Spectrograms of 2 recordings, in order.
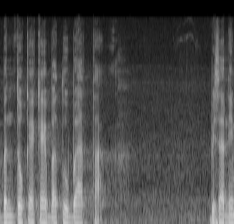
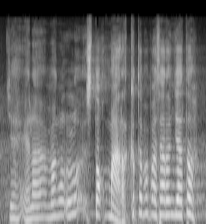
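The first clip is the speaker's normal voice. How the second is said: exasperated; 9 semitones higher, 5 dB louder than usual. Retold or imitated. Mocking friend's excuse.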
